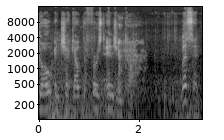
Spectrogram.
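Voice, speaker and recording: Over clear background noise, a man puts on a character voice and speaks at a moderate pace. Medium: video game. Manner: curt, blunt.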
